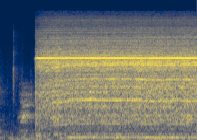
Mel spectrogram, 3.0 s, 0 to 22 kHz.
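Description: A power drill with a high-quality bit starts abruptly after a brief clatter and runs steadily at high speed, a loud continuous whine close by, drilling on a Honda S2000 clutch delay valve.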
